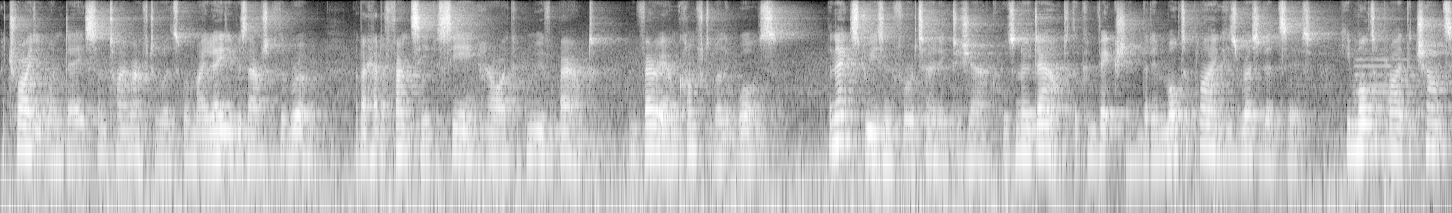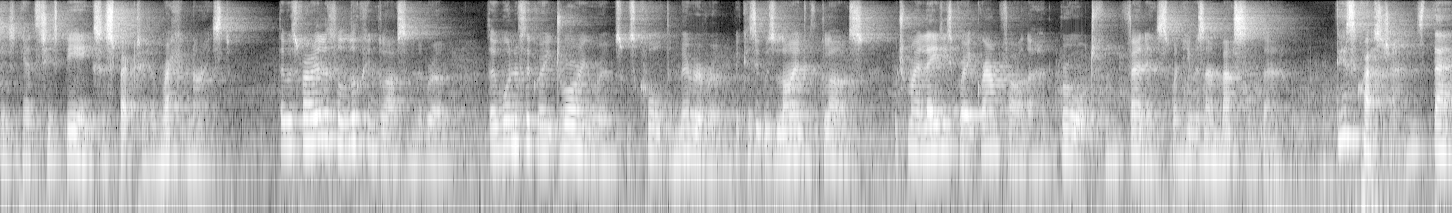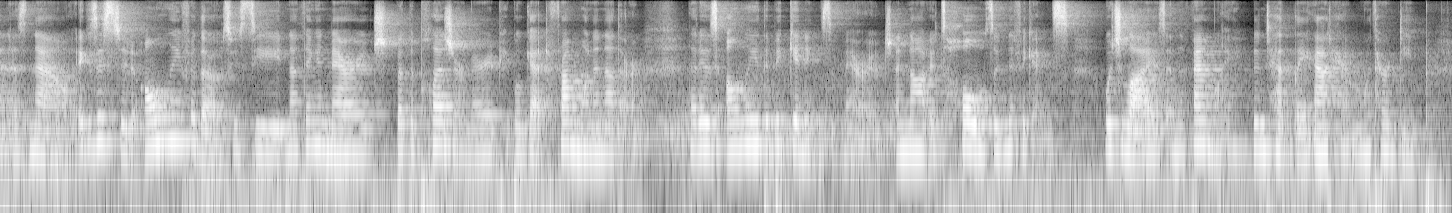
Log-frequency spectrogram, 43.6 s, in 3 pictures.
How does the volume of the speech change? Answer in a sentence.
The volume of the speech stays about the same.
